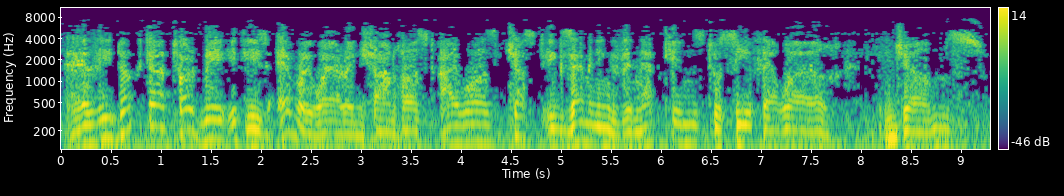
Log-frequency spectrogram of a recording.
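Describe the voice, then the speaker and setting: An actor playing a resourceful, quick-witted French pilot prisoner with a confident, take-charge manner in old-time radio drama. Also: male voice, on the low side, animated. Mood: deferential, bluffing. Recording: noisy muffled old radio recording.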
